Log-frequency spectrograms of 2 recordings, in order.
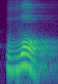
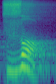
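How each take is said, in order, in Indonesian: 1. Konsonannya adalah bunyi mirip th yang tebal. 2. Konsonannya adalah bunyi z yang bergetar dan tebal. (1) "Jadi betulnya wo, taruh lidah di ujung sini seperti tadi gigit" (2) "Salah kalau dibaca zo. Kalau zo berarti huruf zai yang kita tebalkan"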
